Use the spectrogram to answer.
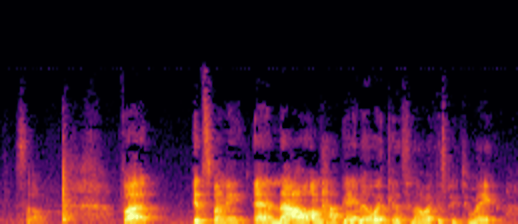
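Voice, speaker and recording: Over noticeable background noise and audible room echo, a woman talks at a moderate pace with fairly even intonation. Her pitch is medium, and her loudness swings widely. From Sweden, Congolese family. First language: French. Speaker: vlogger. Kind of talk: casual vlog talk. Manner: halting, many fillers.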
